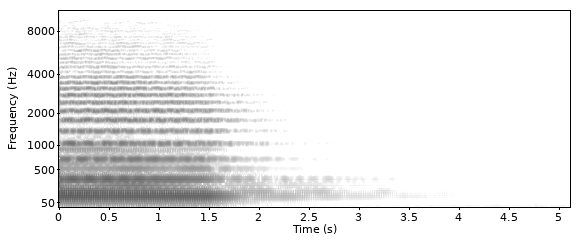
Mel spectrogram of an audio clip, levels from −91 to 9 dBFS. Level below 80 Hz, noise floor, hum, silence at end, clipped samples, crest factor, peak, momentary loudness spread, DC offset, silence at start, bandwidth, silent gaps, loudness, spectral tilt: -64 dBFS; under -90 dBFS; none; 3.3 s; under 0.1%; 18 dB; -20 dBFS; 11 LU; under 0.1%; 0 s; 7.8 kHz; none; -34 LUFS; -8 dB/octave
